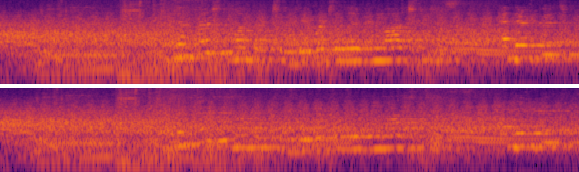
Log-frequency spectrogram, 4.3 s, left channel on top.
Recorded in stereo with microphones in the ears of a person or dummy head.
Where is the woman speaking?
45° left (ahead or behind), 8.5 m.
